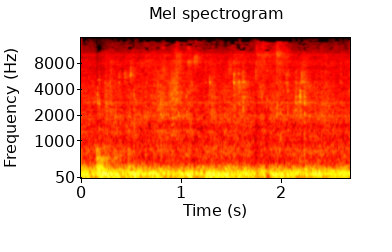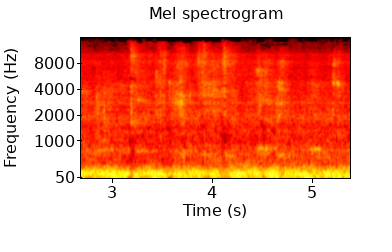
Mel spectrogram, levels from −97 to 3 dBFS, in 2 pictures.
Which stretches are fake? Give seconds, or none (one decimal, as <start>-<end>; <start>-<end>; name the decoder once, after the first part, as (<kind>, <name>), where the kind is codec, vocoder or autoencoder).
none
